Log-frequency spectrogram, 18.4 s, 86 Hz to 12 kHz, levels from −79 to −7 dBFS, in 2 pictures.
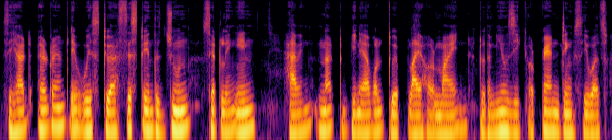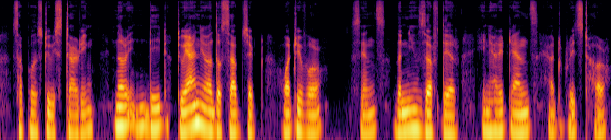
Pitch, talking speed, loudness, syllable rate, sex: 120 Hz, 150 wpm, -19 LUFS, 4.5 syllables/s, male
